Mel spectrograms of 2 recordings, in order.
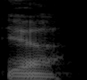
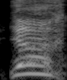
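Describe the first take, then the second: First: It is said softly and gently. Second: It is said suddenly and loudly. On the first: The message is easy to ignore. "이렇게 나긋나긋하게 얘기할 때는" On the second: The message cannot be ignored. "갑자기 크게 말씀하시는 거예요"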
